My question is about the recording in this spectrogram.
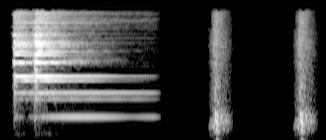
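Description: Notification-bell sound effect: a bright bell ding, struck twice in quick succession and ringing for about a second. A short soft pop follows near the end.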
